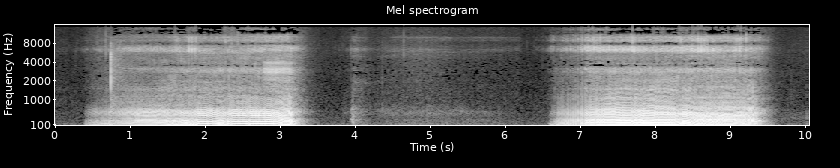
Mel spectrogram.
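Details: A sleeping Boxer named Boofy snores loudly in Australia. Two long, harsh, rattling snores of about three seconds each are split by a quiet pause with soft breathing.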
